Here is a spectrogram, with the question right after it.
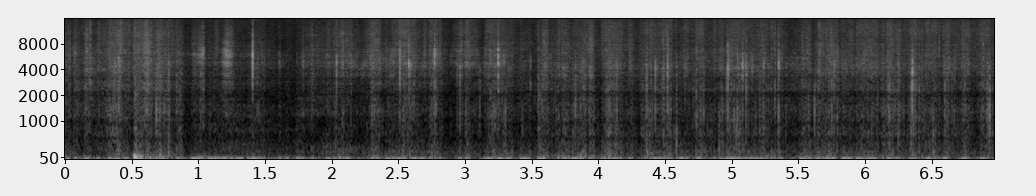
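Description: A single loose, thin pink latex glove, empty and hollow, is held in both hands above a white table while the fingertips stretch, crumple and rub the rubber. The result is a steady stream of soft crinkling, rubbing and stretching sounds, with one sharper snap near the start.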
